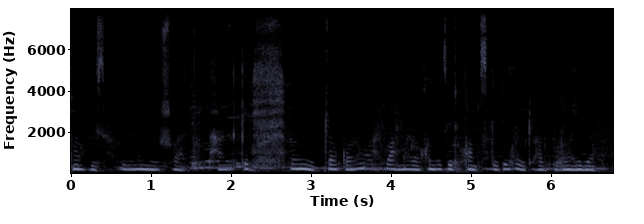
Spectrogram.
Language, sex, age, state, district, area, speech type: Assamese, female, 30-45, Assam, Charaideo, rural, spontaneous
